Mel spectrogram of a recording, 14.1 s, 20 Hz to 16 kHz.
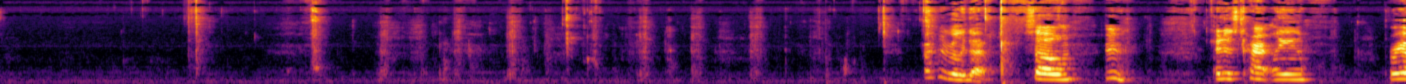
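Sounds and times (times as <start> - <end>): person chewing cucumber: 1.1 - 9.2.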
